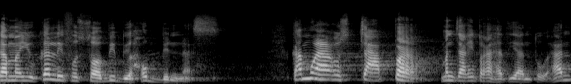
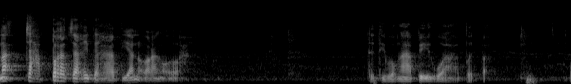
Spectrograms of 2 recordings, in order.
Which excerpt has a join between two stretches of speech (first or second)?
second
